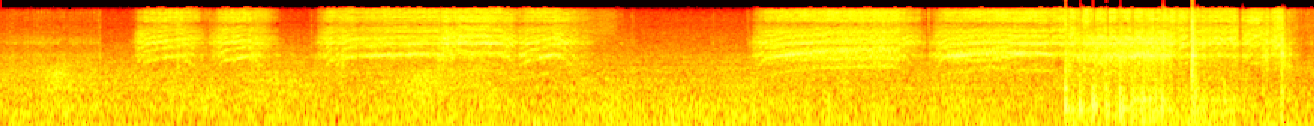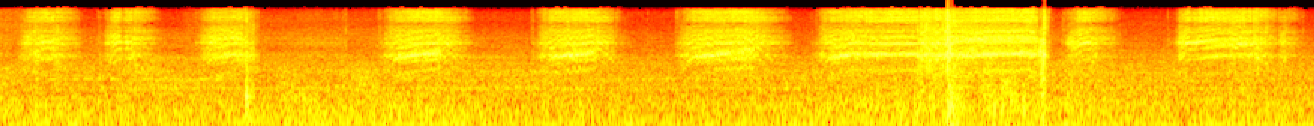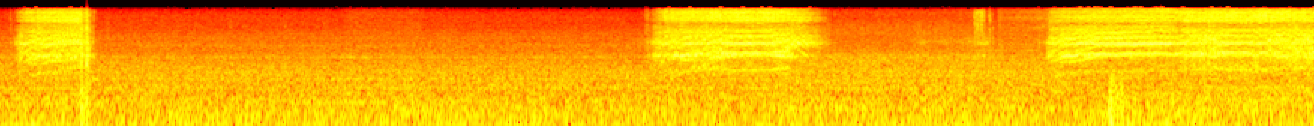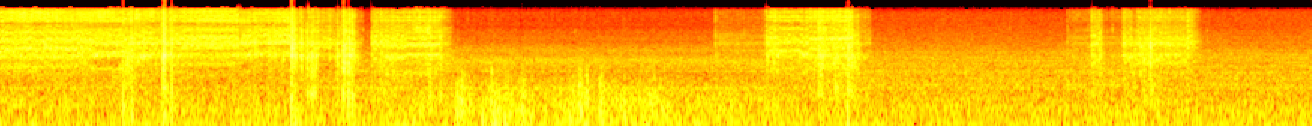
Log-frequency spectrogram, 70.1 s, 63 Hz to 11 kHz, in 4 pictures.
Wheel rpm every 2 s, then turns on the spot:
30, 60, 130, 110, 10, 130, 130, 160, 100, 40, 40, 50, 50, 70, 100, 140, 40, 80, 30, 0, 0, 0, 120, 10, 50, 160, 160, 150, 150, 70, 0, 90, 30, 30, 70.
20-22 24-26 36-38 64-66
